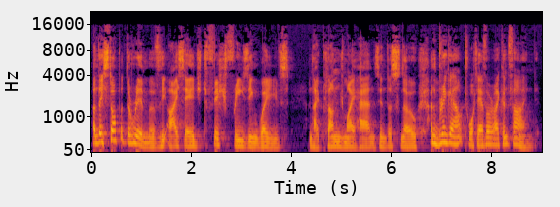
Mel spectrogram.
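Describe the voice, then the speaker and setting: A man giving a dramatic reading of a literary story in a measured, theatrical way, lingering on his words. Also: on the low side, sing-song, gravelly. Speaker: reader.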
